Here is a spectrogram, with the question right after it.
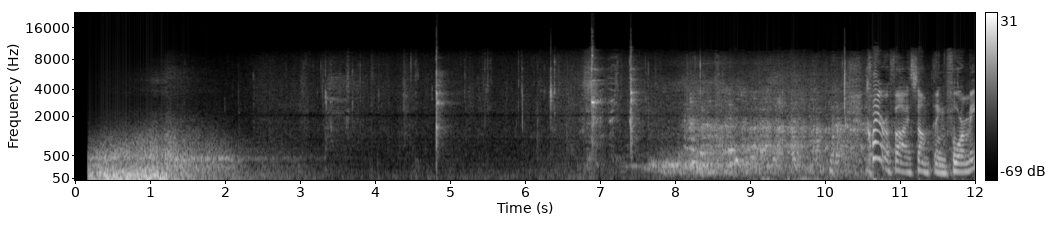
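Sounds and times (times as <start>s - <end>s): forks clinking on plates: 6.8s - 7.6s.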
